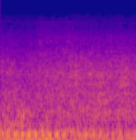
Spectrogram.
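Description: Heavy rain pouring down with a steady hiss, and a car driving past on the wet road with its tyres swishing.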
